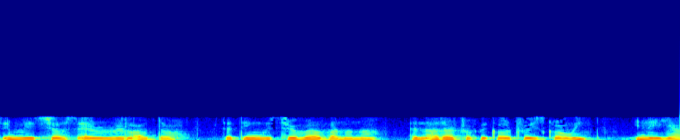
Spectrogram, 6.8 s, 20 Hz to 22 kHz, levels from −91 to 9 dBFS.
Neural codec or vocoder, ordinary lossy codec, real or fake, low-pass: none; AAC, 16 kbps; real; 3.6 kHz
